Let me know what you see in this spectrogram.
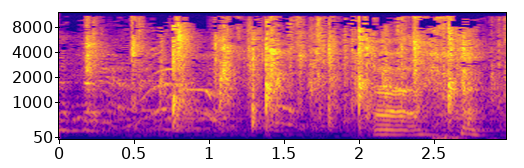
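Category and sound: crowd, audience clapping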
